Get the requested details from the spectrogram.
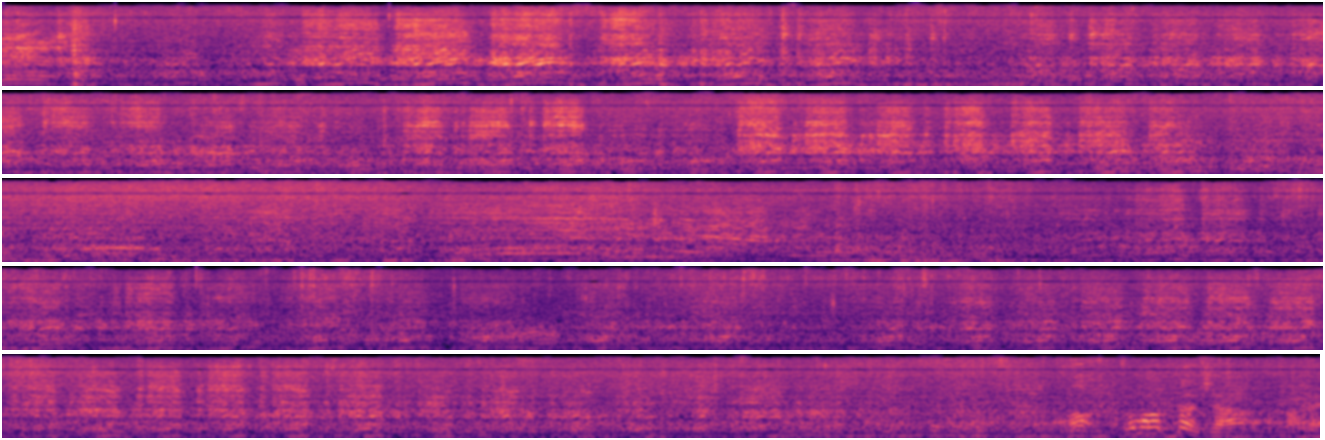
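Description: A jet ski engine roars and revs up and down nearby.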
